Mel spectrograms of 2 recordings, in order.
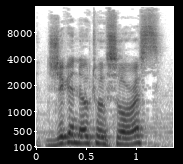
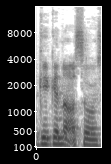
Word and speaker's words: Giganotosaurus: higher than the herbivores Giganotosaurus Knight is how you pronounce it I used to call it Giga not a source all the time do you know a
